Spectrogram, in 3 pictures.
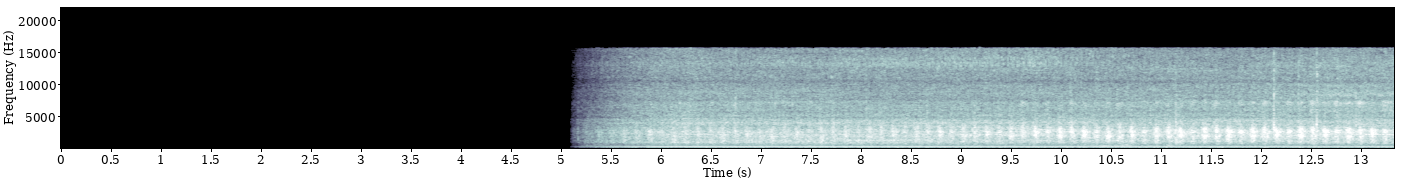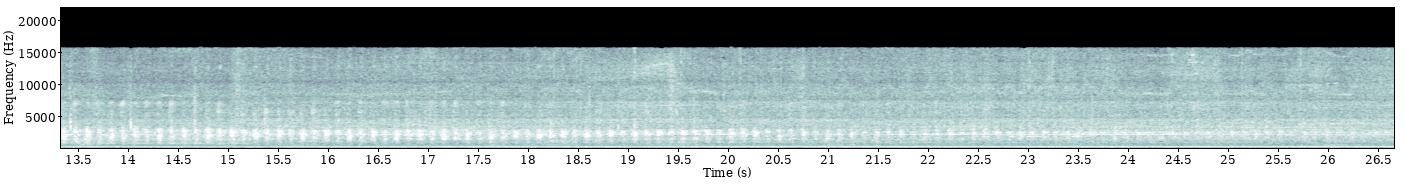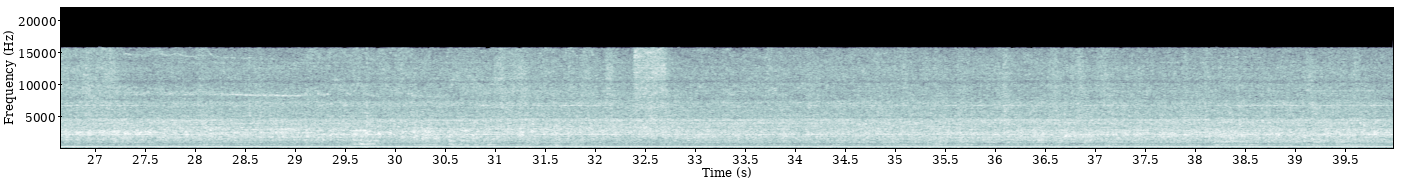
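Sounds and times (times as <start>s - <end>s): model locomotive humming and rattling: 5.2s - 39.9s.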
